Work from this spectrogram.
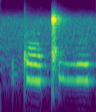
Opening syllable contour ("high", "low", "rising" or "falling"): low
